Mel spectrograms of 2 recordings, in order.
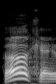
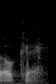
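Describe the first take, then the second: First: Loud burst, falling at the end; emphatic concession. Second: Low, soft acceptance; subdued concession. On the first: Man admitting to the Lord he was right, emphatic concession. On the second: Man yielding as peace comes over him, subdued concession. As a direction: give in quietly. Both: Acted.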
